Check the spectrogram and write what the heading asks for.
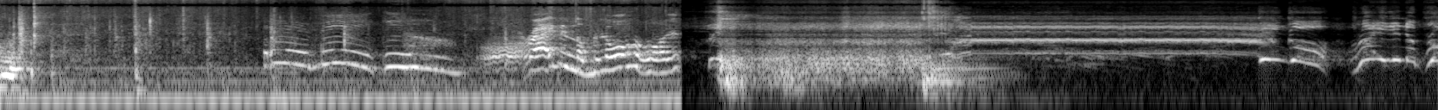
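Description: Voices exclaiming in rising and falling cries for a few seconds. About seven seconds in, the sound changes abruptly to a film clip with a long held yell, then more shouting near the end.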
